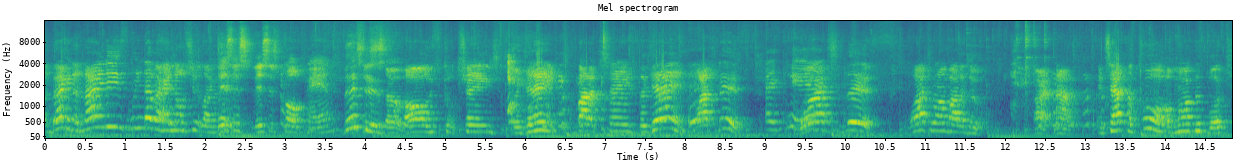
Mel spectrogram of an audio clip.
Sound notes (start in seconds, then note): 5.7 laughing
